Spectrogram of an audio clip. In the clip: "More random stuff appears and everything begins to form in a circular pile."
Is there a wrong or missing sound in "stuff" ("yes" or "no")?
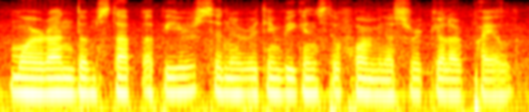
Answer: yes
